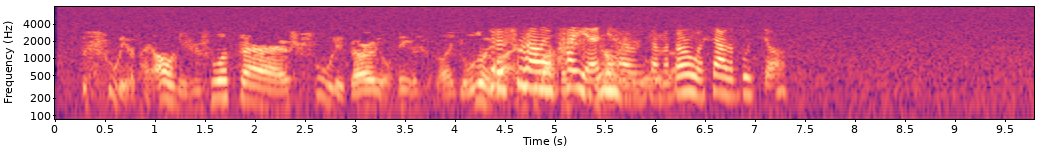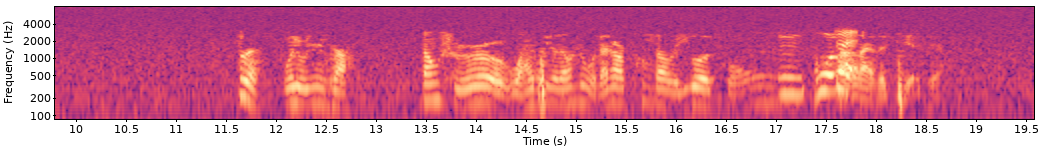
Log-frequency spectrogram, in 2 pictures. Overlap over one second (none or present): present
